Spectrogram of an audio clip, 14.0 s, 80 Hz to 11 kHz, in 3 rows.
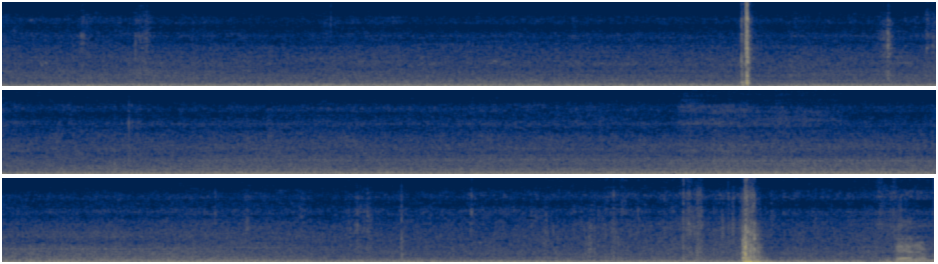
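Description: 2001 Toyota Avalon's 3.0 V6 idling with a low, steady rumble; the engine has a slight misfire. A sharp click about four seconds in, and a car door shutting with a loud thud about a second before the end.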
